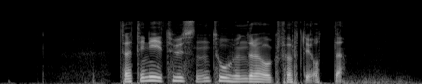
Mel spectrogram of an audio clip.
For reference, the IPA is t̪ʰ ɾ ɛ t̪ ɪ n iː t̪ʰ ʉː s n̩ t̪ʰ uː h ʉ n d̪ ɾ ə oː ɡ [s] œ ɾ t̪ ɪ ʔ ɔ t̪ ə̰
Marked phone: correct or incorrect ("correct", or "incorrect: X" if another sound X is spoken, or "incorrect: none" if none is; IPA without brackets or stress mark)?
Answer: incorrect: f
